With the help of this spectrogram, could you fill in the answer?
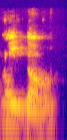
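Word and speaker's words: Reigle: Regal. And Regal is spelled R-E-I-G-L-E, I believe.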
